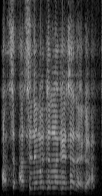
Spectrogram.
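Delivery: ordinary talk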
